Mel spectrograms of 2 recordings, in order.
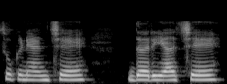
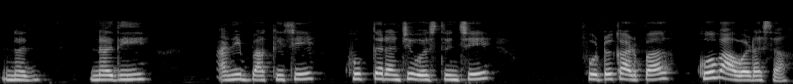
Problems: constant background noise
